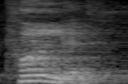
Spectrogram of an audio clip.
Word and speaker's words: Pfund: तो ये लाइमन हो गया, ये बामर BALMER, फिर पास्टन, स्पेलिंग में देख रहा हूं PASCHEN, फिर ब्रैकेट BRACKETT, फिर फुंड PFUND, फुंड।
